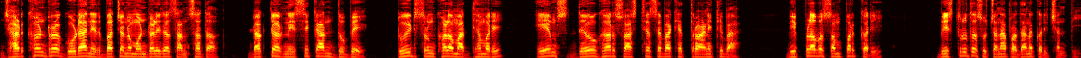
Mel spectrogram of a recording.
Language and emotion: Odia, neutral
